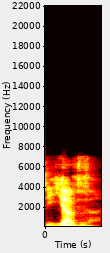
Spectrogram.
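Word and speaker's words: יד: It's pronounced yad in both traditions, so it's a consonant.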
